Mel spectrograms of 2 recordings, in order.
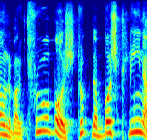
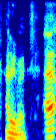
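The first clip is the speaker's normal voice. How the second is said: ordinary talk, nothing marked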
